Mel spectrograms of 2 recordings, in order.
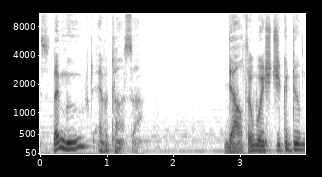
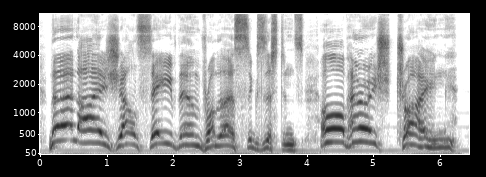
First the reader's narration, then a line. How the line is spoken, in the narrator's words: Fran roared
